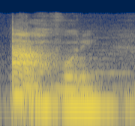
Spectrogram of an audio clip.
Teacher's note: Na palavra árvore, o ar que é a sílaba mais forte, portanto, a sílaba tônica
